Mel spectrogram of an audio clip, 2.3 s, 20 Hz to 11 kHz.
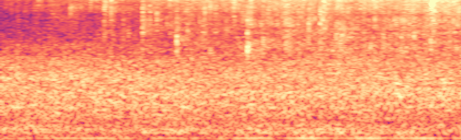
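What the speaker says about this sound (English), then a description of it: "So we're going to pour some water down here on the back side, so it goes onto the back of the air vent" Water poured behind the rear bumper of a 2012 Ford Focus onto the rear air vent during a leak test: a steady, soft splashing trickle, continuous and fairly faint, with no talk.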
